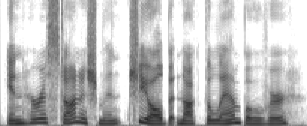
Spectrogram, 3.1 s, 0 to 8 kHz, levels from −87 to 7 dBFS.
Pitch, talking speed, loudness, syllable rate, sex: 210 Hz, 195 wpm, -16 LUFS, 5.5 syllables/s, female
